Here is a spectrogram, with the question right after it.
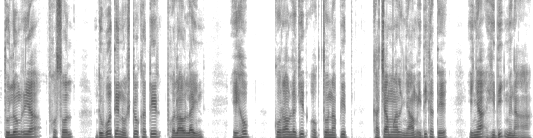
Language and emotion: Santali, fearful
